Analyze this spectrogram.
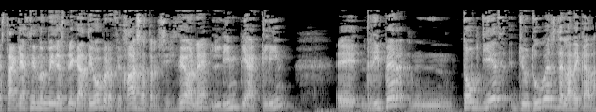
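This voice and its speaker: Speaking at a moderate pace, a man with a Castilian accent has a fairly high pitch. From Spain, Cuenca. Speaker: esports streamer and caster. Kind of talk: live stream commentary, casual. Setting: live stream from home. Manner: animated.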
